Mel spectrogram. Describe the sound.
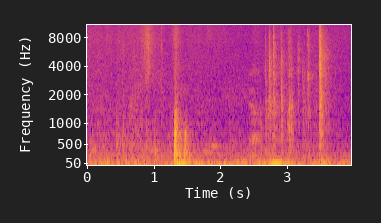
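A few sharp, hollow knocks on the door of hospital room 15, spaced out, with quiet room noise and faint voices in the background.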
